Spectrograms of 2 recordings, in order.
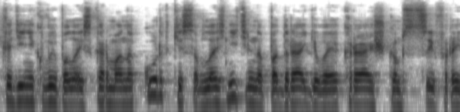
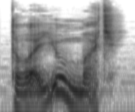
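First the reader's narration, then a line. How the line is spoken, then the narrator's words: Breathless exhale. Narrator (Russian): выдохнул Сергей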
